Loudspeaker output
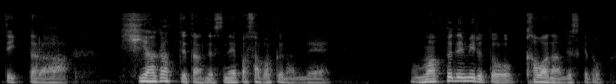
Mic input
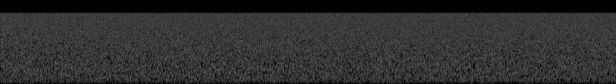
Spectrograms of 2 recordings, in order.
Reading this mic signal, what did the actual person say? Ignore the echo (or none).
none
